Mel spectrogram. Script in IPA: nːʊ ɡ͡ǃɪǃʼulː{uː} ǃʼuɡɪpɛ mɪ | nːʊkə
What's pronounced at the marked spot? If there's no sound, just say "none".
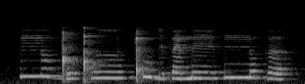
u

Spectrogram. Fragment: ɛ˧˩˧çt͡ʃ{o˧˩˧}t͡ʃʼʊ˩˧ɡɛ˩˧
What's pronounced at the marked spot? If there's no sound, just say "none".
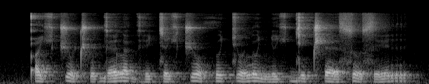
o˧˩˧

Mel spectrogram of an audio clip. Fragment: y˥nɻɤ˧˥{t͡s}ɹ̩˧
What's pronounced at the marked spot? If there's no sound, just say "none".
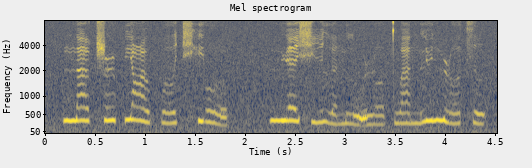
t͡s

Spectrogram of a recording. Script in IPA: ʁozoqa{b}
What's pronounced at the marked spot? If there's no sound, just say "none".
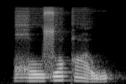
w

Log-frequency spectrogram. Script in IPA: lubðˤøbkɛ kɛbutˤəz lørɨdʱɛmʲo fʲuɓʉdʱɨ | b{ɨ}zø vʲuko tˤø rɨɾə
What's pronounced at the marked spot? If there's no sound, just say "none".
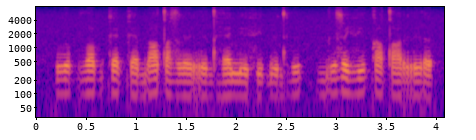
ɨ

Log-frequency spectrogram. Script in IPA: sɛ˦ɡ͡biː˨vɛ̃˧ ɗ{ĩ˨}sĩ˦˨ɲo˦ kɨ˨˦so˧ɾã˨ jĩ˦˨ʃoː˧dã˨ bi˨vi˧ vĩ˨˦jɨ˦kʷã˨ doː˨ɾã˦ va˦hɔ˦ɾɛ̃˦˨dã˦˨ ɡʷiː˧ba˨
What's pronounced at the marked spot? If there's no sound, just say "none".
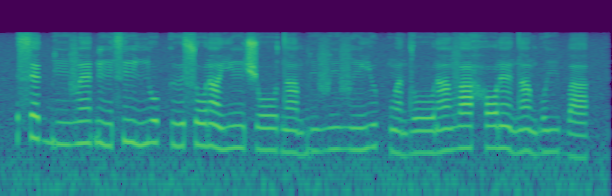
ĩ˨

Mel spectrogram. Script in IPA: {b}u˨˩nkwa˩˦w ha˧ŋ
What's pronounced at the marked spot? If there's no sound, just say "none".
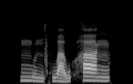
m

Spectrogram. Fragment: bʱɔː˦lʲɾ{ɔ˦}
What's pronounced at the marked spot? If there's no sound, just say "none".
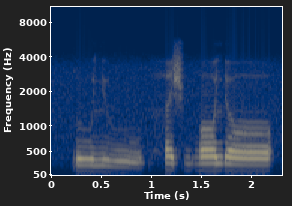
ɔː˦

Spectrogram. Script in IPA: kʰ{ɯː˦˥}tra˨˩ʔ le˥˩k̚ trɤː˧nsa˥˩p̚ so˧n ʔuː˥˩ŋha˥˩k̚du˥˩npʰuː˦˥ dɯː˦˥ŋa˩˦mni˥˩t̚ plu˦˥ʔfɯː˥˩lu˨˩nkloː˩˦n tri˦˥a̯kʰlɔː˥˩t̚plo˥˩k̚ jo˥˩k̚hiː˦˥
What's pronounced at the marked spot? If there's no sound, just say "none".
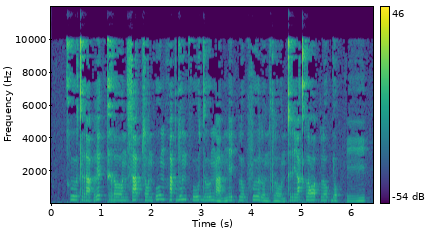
ɯː˧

